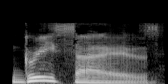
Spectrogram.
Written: graecize

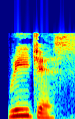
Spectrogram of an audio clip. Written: regis

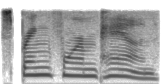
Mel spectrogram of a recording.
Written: springform pan

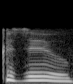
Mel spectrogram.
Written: kazoo

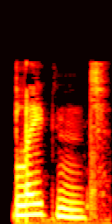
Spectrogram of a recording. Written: blatantly

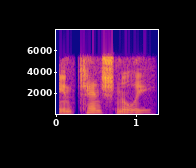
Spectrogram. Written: intentionally

